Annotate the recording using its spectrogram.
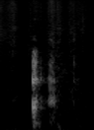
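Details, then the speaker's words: A sleeping dog in a quiet room makes two short, nasal snorting sounds: dog snoring. "we we already have a problem here between our dog who I'm sure you can hear right now snoring um and not coming to bed"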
